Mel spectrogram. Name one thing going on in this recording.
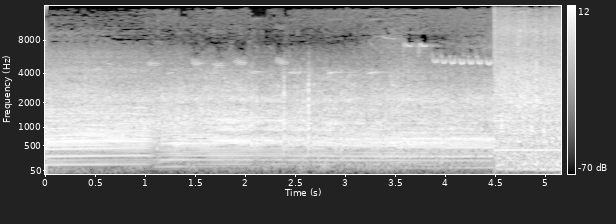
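A sports car's engine pitch drops suddenly as it shifts gear.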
